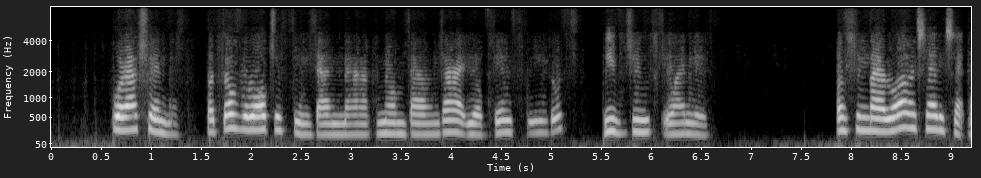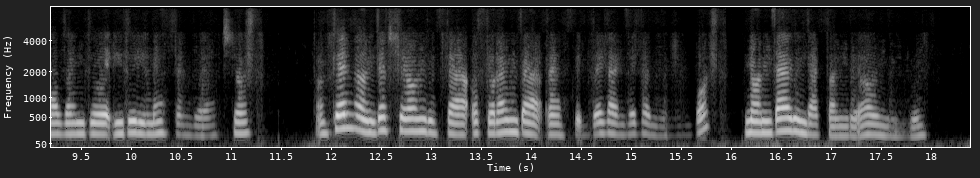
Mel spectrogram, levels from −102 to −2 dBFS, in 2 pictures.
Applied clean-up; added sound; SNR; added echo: neural mask model DeepFilterNet 3.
